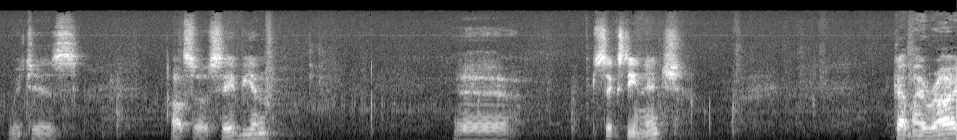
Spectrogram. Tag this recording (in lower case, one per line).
speech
